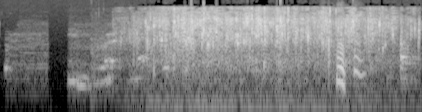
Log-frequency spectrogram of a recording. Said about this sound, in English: In order for your crops to grow, you need to water them every day. To water your crops, just say water my crops. Water my crops.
